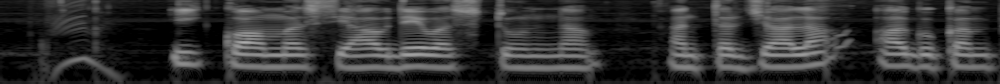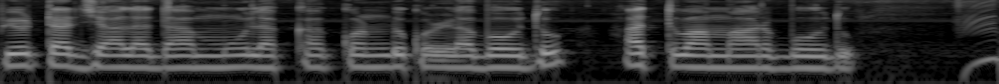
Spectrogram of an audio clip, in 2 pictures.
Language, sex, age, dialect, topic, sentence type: Kannada, male, 18-24, Mysore Kannada, agriculture, statement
